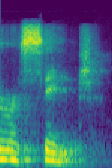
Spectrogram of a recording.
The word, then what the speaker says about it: receipt: This is another difficult word to pronounce because it has a silent letter. What is a receipt?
